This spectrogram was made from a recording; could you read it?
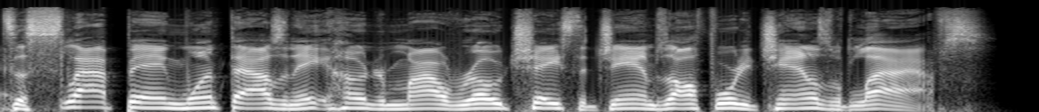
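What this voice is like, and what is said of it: Put-on accent. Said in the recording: “I tried to do it in a good accent.”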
